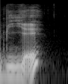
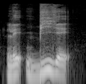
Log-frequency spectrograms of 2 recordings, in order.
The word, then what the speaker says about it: billets: Just watch billet. – Billet. – You don't actually pronounce an L sound in there. Les billets.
